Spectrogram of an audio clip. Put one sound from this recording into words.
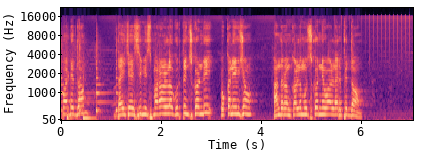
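A man sings loudly through a microphone and loudspeakers.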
